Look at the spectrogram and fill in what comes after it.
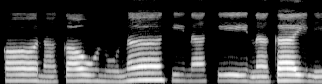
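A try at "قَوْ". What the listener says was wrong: awas bukan kaini, tapi koini. Koini.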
